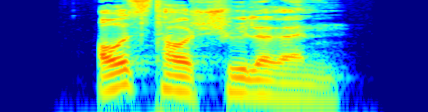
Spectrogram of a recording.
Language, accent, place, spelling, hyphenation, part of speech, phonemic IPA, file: German, Germany, Berlin, Austauschschülerin, Aus‧tausch‧schü‧le‧rin, noun, /ˈaʊ̯staʊ̯ʃˌʃyːləʁɪn/, De-Austauschschülerin.ogg
- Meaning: female equivalent of Austauschschüler: female exchange student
